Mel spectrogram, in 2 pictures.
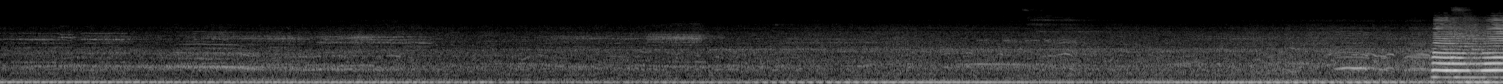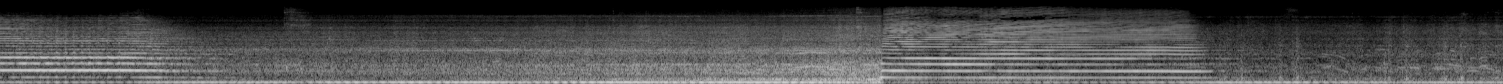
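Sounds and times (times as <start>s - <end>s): diesel locomotive engine rumbling: 0.0s - 30.0s
train horn blast: 2.6s - 4.5s, 5.5s - 7.1s, 14.2s - 17.6s, 23.6s - 27.6s
coaches clattering over rails: 25.1s - 30.0s.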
